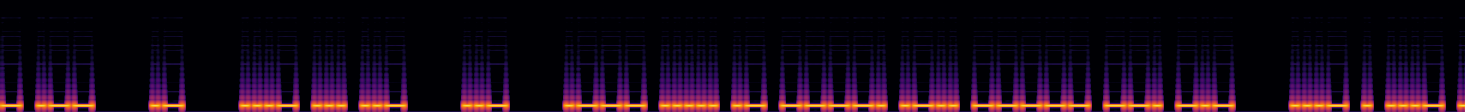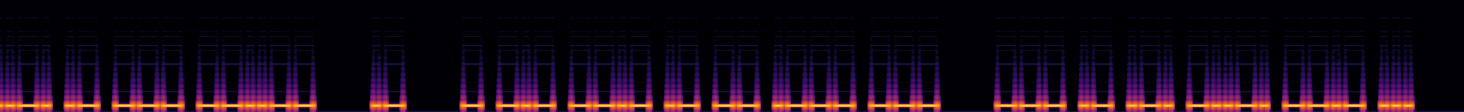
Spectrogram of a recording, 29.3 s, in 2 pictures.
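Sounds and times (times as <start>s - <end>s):
Koch Morse code beeps: 0.0s - 1.0s, 2.4s - 4.0s, 5.7s - 12.4s, 13.0s - 17.8s, 18.4s - 18.7s, 19.3s - 24.0s, 24.6s - 28.8s.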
